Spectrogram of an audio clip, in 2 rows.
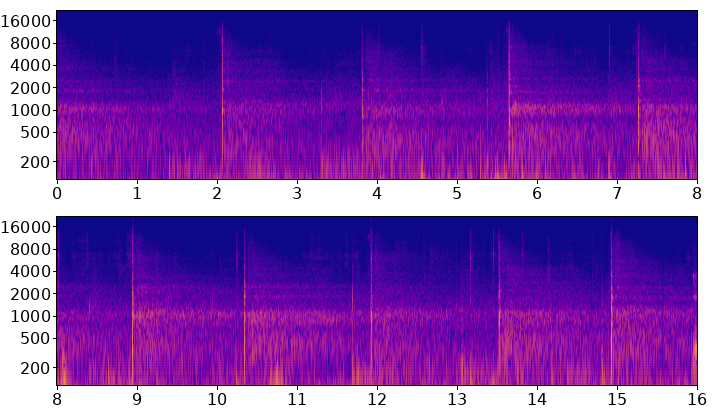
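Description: Tennis ball hit back and forth in a baseline rally, with the Wilson Clash V2 racket in play. There are sharp racket strikes and ball bounces about every one and a half to two seconds, echoing in an indoor hall.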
